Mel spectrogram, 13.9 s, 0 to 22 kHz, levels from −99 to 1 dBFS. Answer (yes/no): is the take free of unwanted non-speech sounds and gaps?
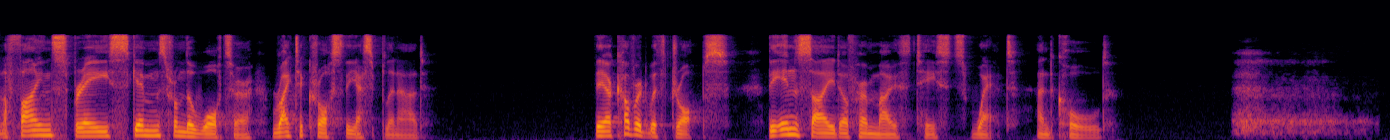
no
